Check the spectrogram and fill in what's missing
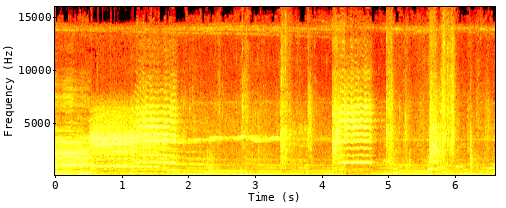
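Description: Goats bleat repeatedly in a shared pen on a farm, the calls overlapping and fairly close among other animal and yard noise.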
